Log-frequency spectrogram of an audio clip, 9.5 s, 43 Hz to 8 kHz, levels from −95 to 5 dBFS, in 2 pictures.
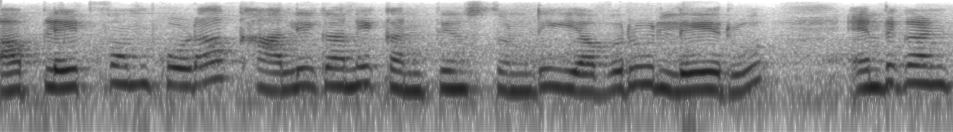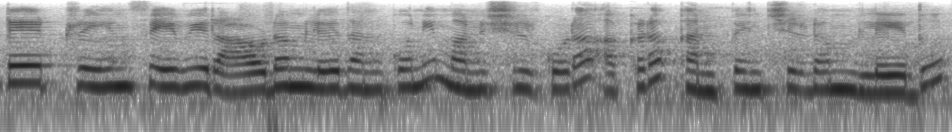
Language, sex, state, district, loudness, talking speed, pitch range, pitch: Telugu, female, Andhra Pradesh, Srikakulam, -17 LUFS, 115 wpm, 230-270 Hz, 245 Hz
